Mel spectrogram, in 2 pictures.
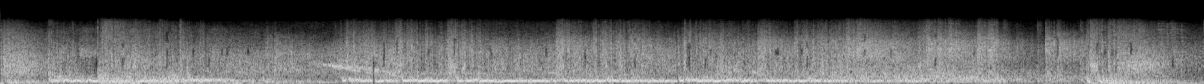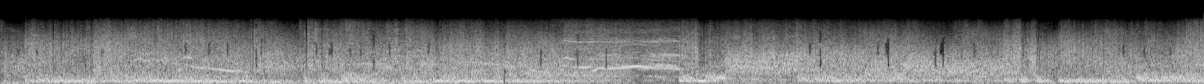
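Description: Dense, continuous barrage of artillery fire and explosions, loud and rumbling throughout, with overlapping blasts and no clear pauses between them.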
